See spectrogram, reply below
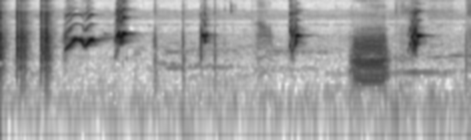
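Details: Javan myna singing a varied, chattering sequence, used as a lure to get other mynas singing: rasping bursts, a wavering whistle, scattered sharp chips and one drawn-out nasal croak among short whistled notes.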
